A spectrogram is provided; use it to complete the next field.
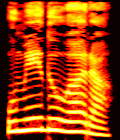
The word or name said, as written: ಉಮೇದವಾರಿ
